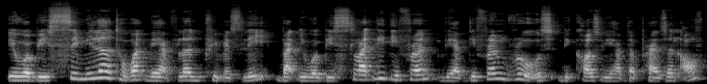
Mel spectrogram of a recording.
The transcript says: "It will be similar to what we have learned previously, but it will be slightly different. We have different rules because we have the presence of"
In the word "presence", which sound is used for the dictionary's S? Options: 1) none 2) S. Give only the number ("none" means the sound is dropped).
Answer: 1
